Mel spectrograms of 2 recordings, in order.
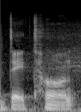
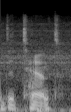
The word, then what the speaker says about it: detent: a rod which um earlier I was calling a dayon which is apparently the the uh French pronunciation of a completely different word it's actually a detent um and basically it's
